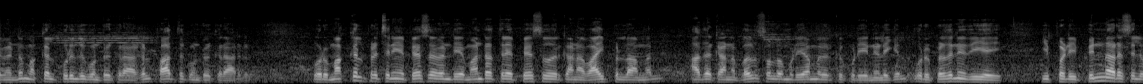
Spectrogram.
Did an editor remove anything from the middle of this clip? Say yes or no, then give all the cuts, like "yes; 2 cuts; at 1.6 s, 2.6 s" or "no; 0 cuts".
no; 0 cuts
